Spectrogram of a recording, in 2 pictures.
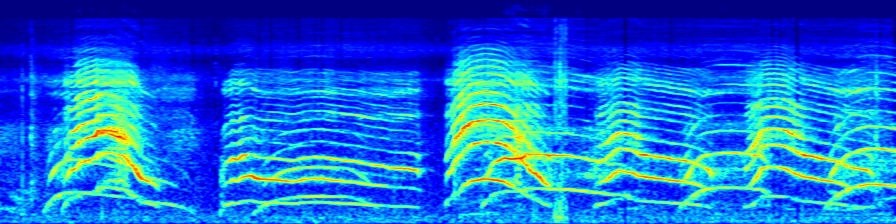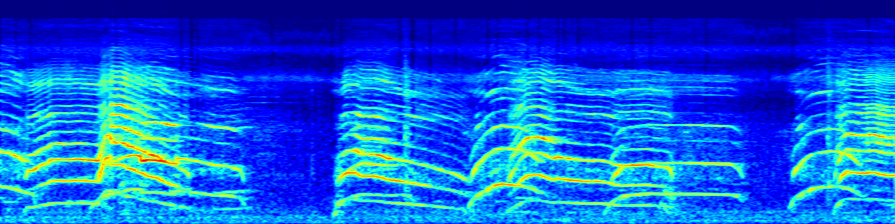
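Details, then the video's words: Cats communicating with each other by meowing. Several loud, drawn-out meows overlap in bursts, each rising then falling in pitch. Short silences break the exchange about every few seconds, and a sharp click sounds near the middle. "KEDİLERDE KONUŞARAK ANLAŞMAK"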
